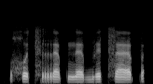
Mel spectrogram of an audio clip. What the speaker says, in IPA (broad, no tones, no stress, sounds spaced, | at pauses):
χʷ ɛ t͡s r æ p n ɛ b ɪ t͡s æ p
